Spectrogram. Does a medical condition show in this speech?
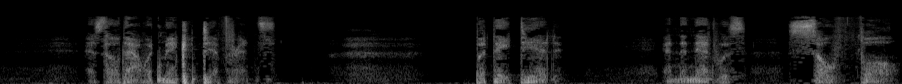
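Yes: vocal cord paralysis, unilateral.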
